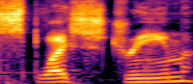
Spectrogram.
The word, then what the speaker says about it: SpliceStream: out my name is splice stream rhymes with ice cream uh twitch kick YouTube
